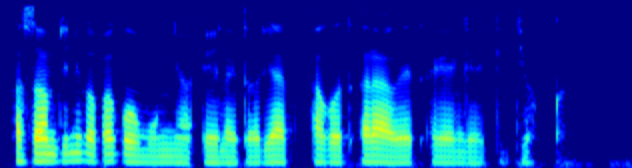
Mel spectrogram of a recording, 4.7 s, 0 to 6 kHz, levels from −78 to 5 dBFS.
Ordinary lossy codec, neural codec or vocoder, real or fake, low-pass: none; none; real; 5.4 kHz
